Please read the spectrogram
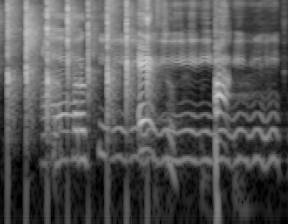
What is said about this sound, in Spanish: Si me tranco, hacer un ruido, un ruido, un aplauso fuerte. Vamos, cualquiera de ustedes dos, ¿quién a aplaudir? Aplauda, alguien aplauda.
